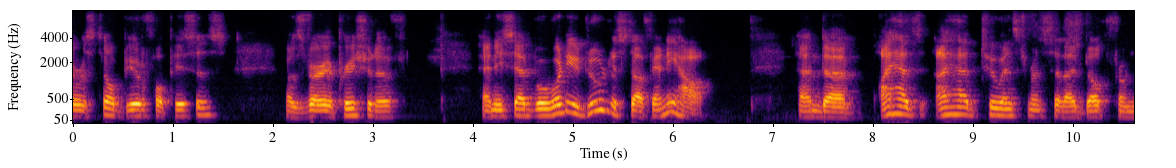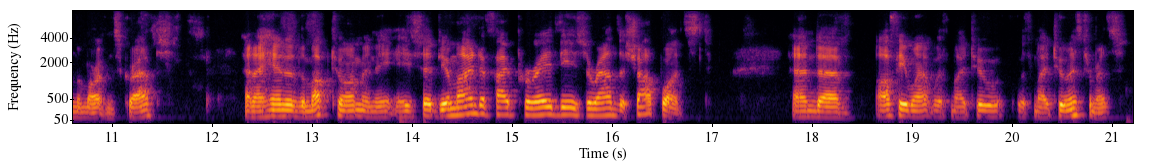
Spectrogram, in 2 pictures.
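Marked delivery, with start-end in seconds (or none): 4.6-6.3 higher, swooping Pennsylvania Dutch lilt; Pennsylvania Dutch accent. Retold or imitated. Foreman quizzing the scrap collector, in a swooping Pennsylvania Dutch accent. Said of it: "accent, he said". 14.3-16.9 higher-pitched, lightly imitated Pennsylvania Dutch accent. Foreman asking to show off the instruments, lightly Pennsylvania Dutch. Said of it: "accent, he said".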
